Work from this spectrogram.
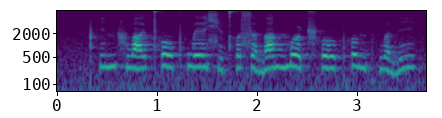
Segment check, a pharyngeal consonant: absent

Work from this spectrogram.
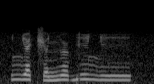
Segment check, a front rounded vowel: present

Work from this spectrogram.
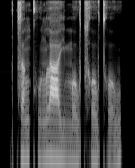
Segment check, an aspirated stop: present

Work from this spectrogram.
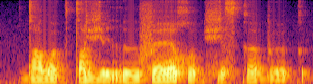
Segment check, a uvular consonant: present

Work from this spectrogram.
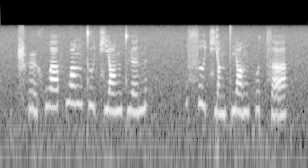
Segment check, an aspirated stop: present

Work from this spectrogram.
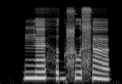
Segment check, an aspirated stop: absent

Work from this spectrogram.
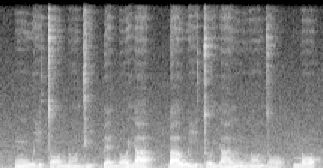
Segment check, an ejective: absent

